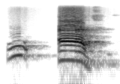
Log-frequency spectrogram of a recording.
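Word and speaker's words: was: যেমন দেখো লেখা আছে ডাব্লিউ এ এস, ডাব্লিউ এ এস, উ অ্যাজ, উ অ্যাজ। তাহলে উচ্চারণটা হচ্ছে উ অ্যাজ, মানে হচ্ছে ছিল অর্থে ব্যবহার করা হয় অতীতে।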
